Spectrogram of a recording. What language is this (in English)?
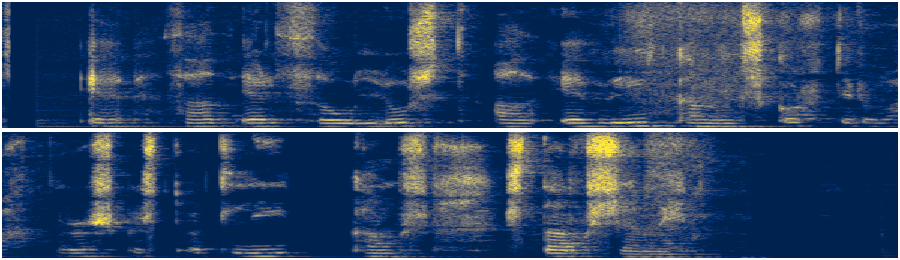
Icelandic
